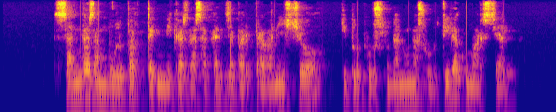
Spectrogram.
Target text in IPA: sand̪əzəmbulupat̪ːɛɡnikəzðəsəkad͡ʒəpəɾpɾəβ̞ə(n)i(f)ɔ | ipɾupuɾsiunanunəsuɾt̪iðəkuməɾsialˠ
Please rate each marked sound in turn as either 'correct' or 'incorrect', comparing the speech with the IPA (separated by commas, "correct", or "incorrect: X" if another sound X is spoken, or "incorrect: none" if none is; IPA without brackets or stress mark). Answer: correct, incorrect: ʃ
